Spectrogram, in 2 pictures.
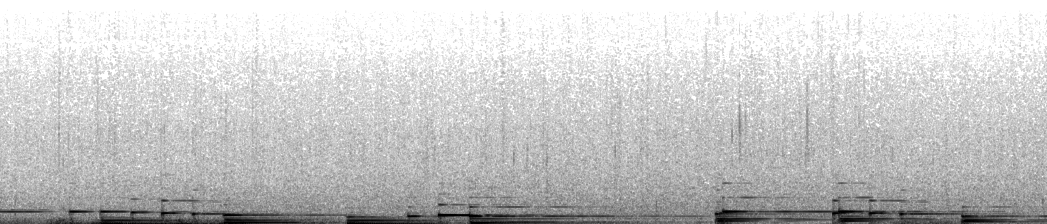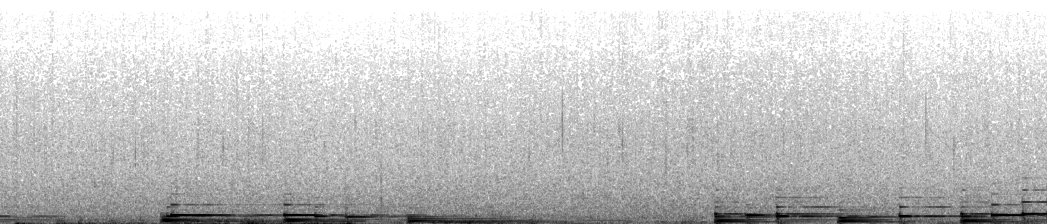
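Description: Solo piano playing a slow, gentle melody in short phrases of notes that ring and fade, over steady rain, with low rumbles of thunder.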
